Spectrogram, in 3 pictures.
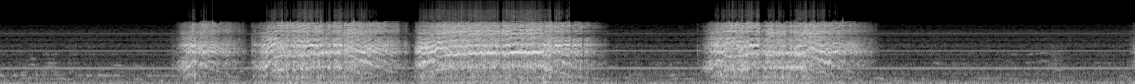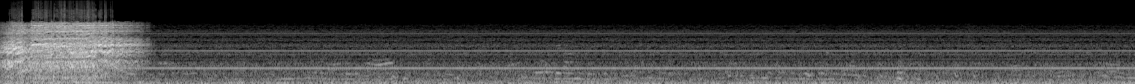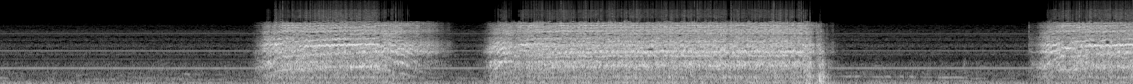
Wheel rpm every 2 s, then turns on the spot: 0, 90, 140, 60, 30, 20, 60, 0, 0, 0, 0, 0, 30, 110, 180, 130, 20.
none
